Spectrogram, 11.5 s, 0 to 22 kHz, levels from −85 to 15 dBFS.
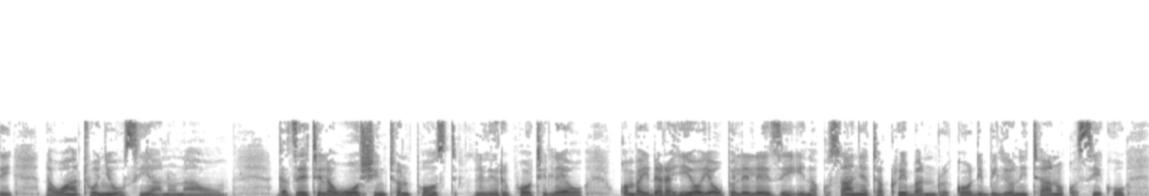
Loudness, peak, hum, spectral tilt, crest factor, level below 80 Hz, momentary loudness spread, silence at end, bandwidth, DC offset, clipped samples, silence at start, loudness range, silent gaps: -23 LUFS; -4 dBFS; none; -5 dB/octave; 18 dB; -60 dBFS; 9 LU; 0.05 s; 8.8 kHz; under 0.1%; under 0.1%; 0 s; 2 LU; none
